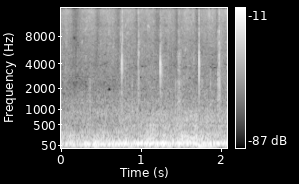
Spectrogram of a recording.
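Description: Steady low background rumble, with a few faint soft crinkles from a plastic sandwich bag as a hand slides over car paint.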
